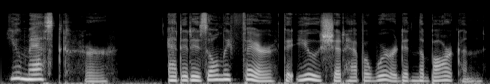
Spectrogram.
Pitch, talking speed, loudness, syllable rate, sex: 185 Hz, 210 wpm, -18 LUFS, 4.7 syllables/s, female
